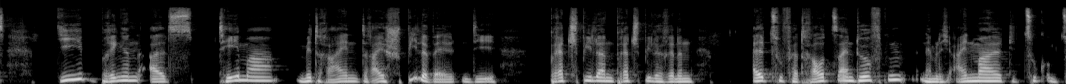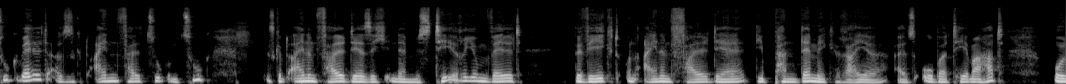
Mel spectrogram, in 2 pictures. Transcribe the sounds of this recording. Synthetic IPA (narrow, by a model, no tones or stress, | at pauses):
d̥iːb̥ʁɪŋənals | tʰeːmaː | mɪtʁa̰ɪndʁa̰ɪʃpiːləvɛ̰ltn̩dḭː | b̥ʁɛtʃpiːlɐnbʁɛtʃpiːləʁɪnən | ʔalt͡suːfɛɐtʁ̥aʊtz̥aɪndʏɐftn̩nɛːmlɪçʔa̰ɪnmaːld̥iːt͡suːkʊmt͡suːkv̥ɛltʔalzoɛsɡ̥iːp̚tʔa̰ɪnənfalt͡suːkʊmt͡suːk | ʔɛsɡ̥iːp̚tʔa̰ɪnənfaldeːɐzɪçɪndeːɐmʏstʰeːʁiʊmvɛlt | b̥əveːktʊntʔa̰ɪnənfaldeːɐd̥iːpʰandɛːmɪkʁaɪəʔa̰lsʔoːbɐtʰeːmaɦat | ʔʊ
